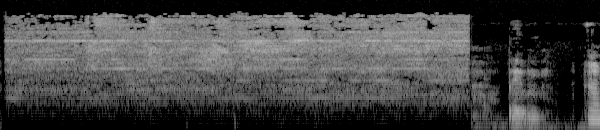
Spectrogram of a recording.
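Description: Revlon One-Step hair dryer brush running: a steady airy hiss with faint thin whining tones, cut off abruptly after about four and a half seconds.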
